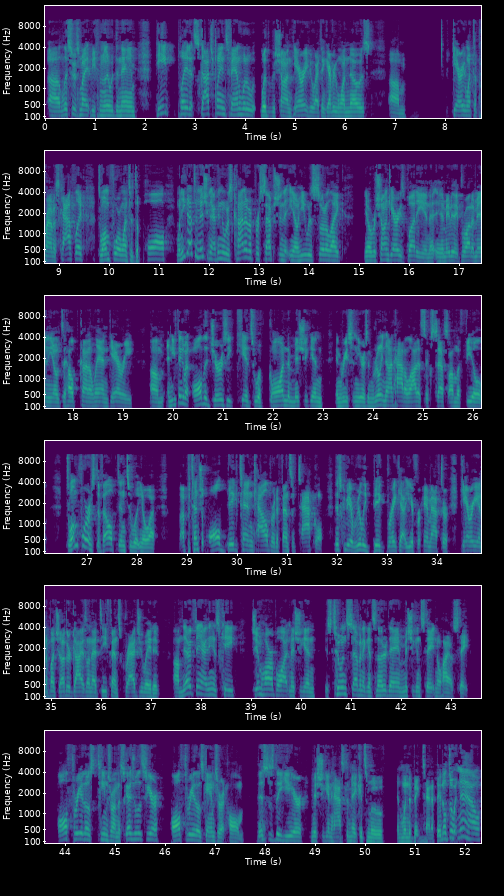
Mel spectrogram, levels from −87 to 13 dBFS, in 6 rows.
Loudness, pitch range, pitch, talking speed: -28 LUFS, 135-175 Hz, 150 Hz, 235 wpm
